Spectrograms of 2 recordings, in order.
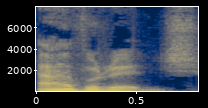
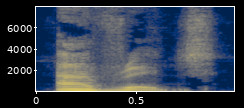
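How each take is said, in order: First: एवरेज said as ev-er-ij; teacher models एवरेज in three syllables; three-syllable pronunciation. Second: एवरेज said as ev-rij; teacher models एवरेज in two syllables; two-syllable pronunciation. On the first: Teacher gives students the first correct form. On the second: Teacher gives students the second correct form. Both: Shown as a demonstration. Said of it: "इसको बोलिएगा".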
